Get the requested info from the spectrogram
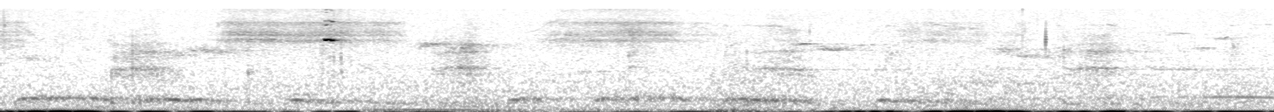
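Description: A bird cooing in repeated phrases, over a low background rumble.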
